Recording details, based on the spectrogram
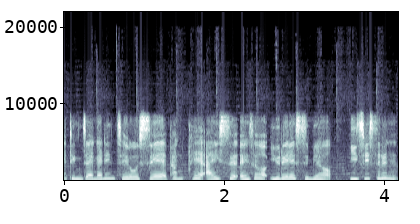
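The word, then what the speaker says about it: Aegis: 제우스의 방패 아이스에서 유래했으며 이지스는 아시스의 영어식 발음이라고 합니다 한 명 모든 것을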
